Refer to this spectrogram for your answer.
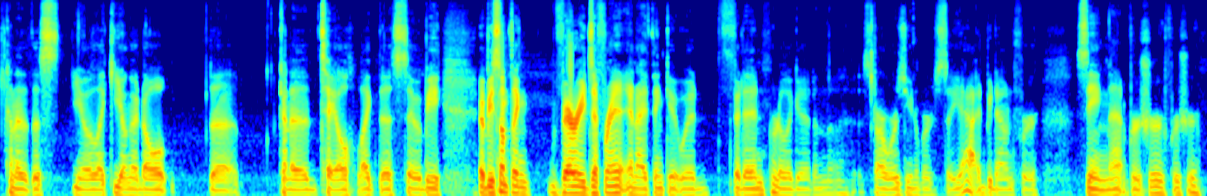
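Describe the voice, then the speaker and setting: A man's voice: lowish voice, fairly even intonation, fairly quick, fairly bright tone, no echo. A man chatting casually on a fan podcast in an easygoing, somewhat hesitant way. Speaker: podcast panelist.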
